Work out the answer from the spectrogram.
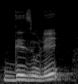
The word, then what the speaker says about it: désolée: Si vous êtes une fille, je suis désolée. À l'oral, on n'entend pas la différence, mais à l'écrit, il faut le E.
